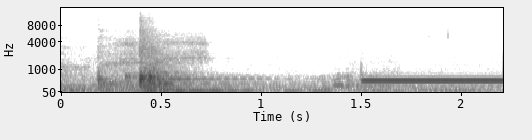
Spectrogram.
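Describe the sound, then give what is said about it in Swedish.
A brief clatter comes first, then a steady electronic phone tone starts and holds without a break, as an outgoing call placed from a phone rings out on the line, with no voices. “Jag ringer honom nu.”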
